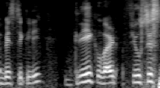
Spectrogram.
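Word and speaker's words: φύσις: बेटा ये जो लिखा हुआ है ग्रीक लैंग्वेज के अंदर ही मैंने लिखा है, इसको प्रोनाउंसिएट कैसे करोगे, क्या है ये है फ्यूसिस बेटा।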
